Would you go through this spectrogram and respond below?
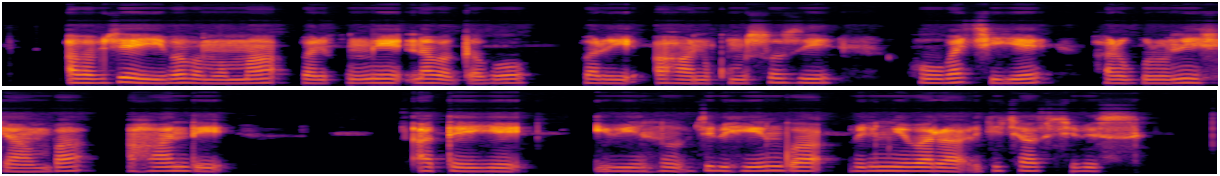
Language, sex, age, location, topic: Kinyarwanda, female, 18-24, Nyagatare, finance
